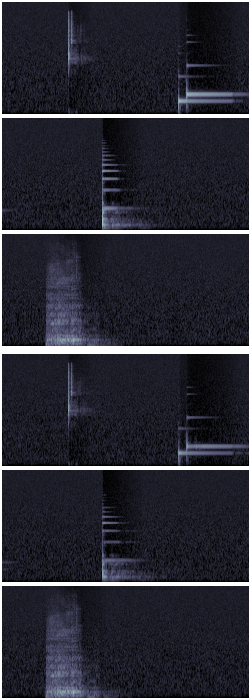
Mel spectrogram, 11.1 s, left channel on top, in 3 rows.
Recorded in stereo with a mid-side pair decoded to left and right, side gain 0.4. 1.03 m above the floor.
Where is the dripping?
10° left, 4 m.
